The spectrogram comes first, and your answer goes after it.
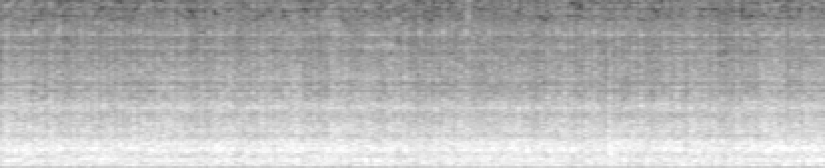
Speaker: you know you can see obviously and you could hear it with the chatter marks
